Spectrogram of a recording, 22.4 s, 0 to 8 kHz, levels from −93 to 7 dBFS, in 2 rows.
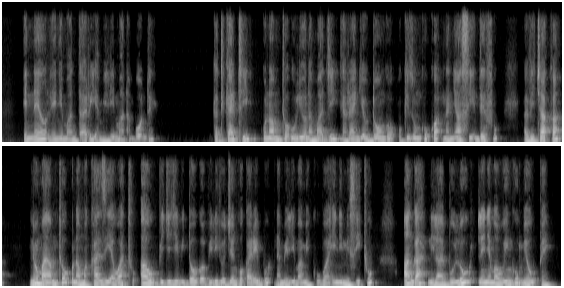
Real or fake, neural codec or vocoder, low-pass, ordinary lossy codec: fake; codec, 16 kHz, 0.9 kbps, LongCat-Audio-Codec; 7.2 kHz; Opus, 64 kbps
